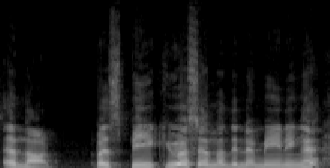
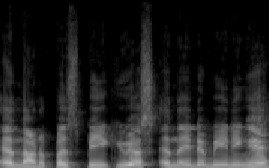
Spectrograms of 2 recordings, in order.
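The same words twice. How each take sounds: The two takes are said the same way.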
